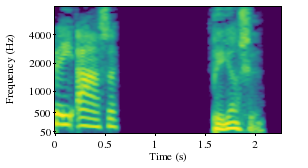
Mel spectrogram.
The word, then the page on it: peace: Dutch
